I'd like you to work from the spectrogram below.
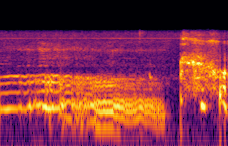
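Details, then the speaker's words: Drawn-out, wavering high whines and whimpering from a dog crying in pain at home on the first day after her second surgery for a torn ACL (cruciate) ligament, now repaired in both back knees; whining in pain. "got the other ones she's not a happy camper she's still whining about it"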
